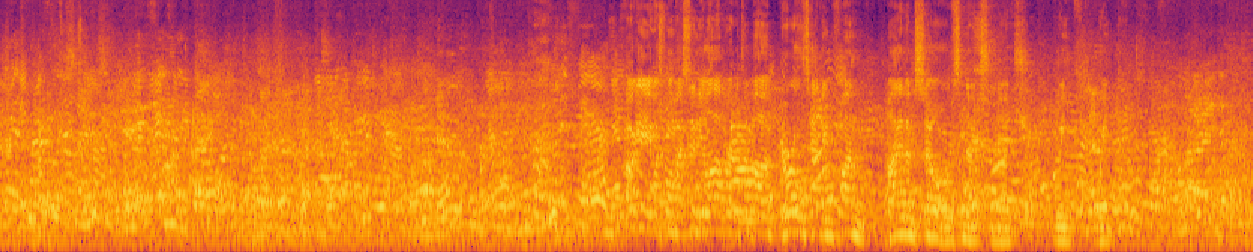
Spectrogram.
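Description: A live band plays outdoors through loudspeakers.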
